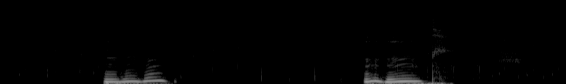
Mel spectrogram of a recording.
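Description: A man speaks briefly into a microphone, close by, with animation.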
